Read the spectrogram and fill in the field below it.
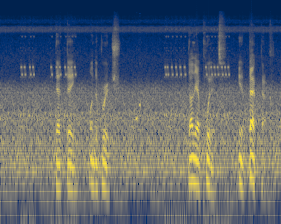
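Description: Short electronic blips tick rapidly in quick bursts.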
